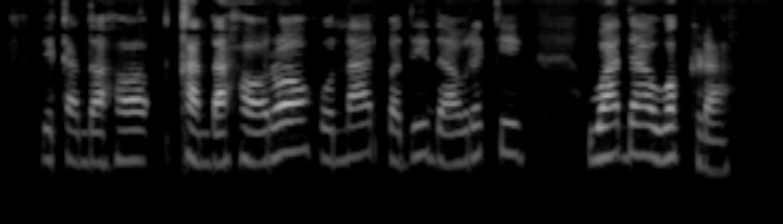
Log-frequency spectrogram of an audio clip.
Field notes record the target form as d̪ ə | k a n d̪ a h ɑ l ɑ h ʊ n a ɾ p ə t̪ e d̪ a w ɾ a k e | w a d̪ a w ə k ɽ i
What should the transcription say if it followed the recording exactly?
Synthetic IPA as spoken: d̪ ə | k a n d̪ a h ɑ ɾ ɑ h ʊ n a ɾ p ə d̪ e d̪ a w ɾ a k e | w a d̪ a w ə k ɽ a

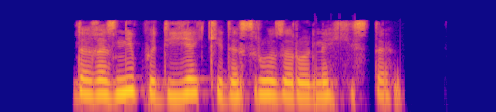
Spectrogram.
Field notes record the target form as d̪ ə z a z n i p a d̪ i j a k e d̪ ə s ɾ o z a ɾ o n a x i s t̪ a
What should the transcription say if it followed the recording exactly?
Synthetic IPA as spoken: d̪ ə ɣ a z n i p ə d̪ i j a k e d̪ ə s ɾ o z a ɾ o n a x i s t̪ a

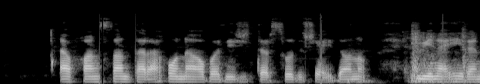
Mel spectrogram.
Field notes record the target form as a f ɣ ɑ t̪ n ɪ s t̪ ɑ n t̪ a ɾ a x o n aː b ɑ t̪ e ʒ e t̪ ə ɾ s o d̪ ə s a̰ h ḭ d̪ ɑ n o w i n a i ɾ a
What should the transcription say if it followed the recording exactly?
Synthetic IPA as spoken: a f ɣ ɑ n ɪ s t̪ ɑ n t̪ a ɾ a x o n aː b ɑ d̪ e ʒ i t̪ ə ɾ s o d̪ ə ʃ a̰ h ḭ d̪ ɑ n o w i n a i ɾ a

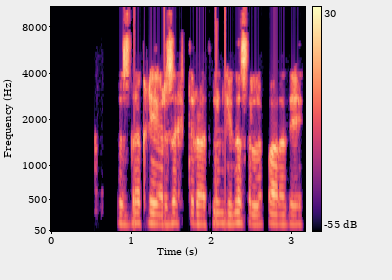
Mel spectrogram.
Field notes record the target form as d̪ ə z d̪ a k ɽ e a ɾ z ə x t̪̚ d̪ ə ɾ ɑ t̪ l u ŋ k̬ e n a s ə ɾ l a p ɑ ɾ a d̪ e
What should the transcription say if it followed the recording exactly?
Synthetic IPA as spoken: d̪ ə z d̪ a k ɽ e a ɾ z ə x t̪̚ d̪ ə ɾ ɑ t̪ l u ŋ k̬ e n a s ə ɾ l a p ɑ ɾ a d̪ e

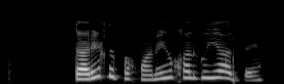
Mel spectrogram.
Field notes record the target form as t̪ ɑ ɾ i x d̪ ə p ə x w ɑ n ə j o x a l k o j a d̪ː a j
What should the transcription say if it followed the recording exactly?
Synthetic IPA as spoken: t̪ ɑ ɾ i x d̪ ə p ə x w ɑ n ə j o x a l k o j ɑ d̪ː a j

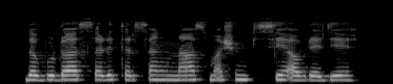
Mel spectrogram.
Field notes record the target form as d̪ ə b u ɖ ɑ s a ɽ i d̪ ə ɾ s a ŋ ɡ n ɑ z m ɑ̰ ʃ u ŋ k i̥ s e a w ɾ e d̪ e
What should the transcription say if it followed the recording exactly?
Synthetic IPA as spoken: d̪ ə b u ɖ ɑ s a ɽ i t̪ ə ɾ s a ŋ ɡ n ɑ s m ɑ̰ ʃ u m k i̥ s e a w ɾ e d̪ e

